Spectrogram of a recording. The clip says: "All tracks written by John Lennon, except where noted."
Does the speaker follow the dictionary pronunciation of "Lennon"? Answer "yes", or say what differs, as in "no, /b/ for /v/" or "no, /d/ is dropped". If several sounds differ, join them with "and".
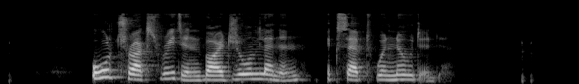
yes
